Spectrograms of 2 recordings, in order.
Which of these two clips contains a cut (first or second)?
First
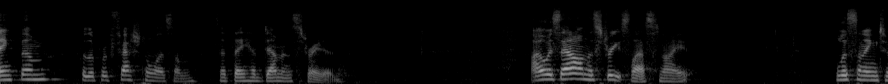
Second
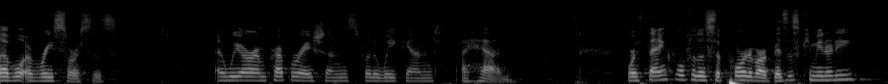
second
